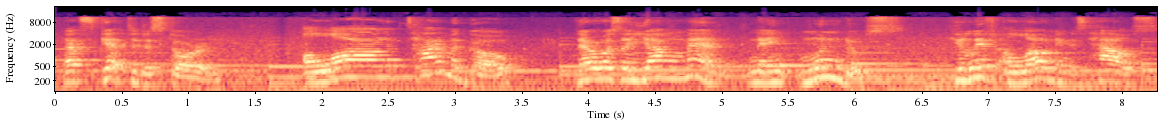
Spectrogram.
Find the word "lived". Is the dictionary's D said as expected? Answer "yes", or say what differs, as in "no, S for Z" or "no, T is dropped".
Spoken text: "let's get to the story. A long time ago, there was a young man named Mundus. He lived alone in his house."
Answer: yes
